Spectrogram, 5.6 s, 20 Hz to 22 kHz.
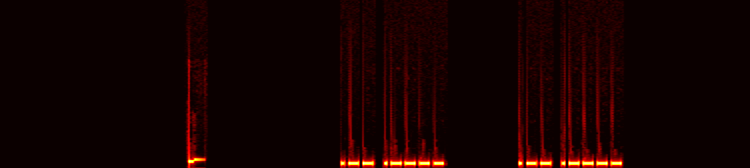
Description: Morse code, heard as a keyed tone, about 46 wpm, 700 Hz. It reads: W1 W1
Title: USA Call Sign Prefixes - Repeated 2x - 45wpm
